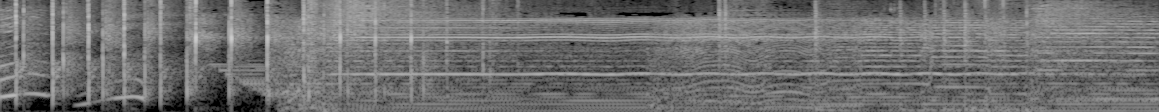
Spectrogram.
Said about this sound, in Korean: 박수 보내드릴게요.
